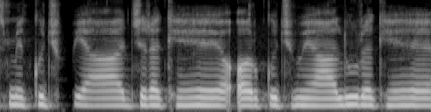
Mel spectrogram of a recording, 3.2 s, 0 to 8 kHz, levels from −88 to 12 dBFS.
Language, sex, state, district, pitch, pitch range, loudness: Hindi, female, Maharashtra, Mumbai Suburban, 195 Hz, 195-205 Hz, -16 LUFS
